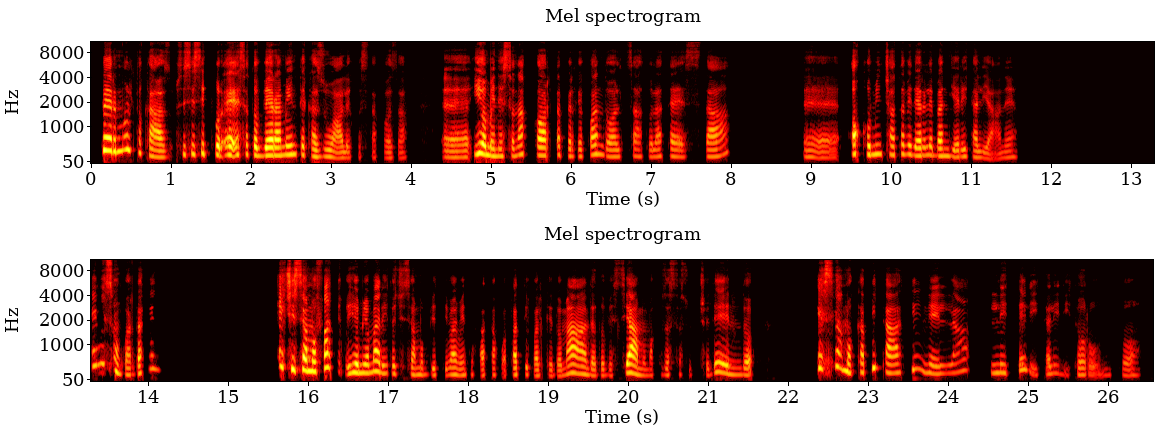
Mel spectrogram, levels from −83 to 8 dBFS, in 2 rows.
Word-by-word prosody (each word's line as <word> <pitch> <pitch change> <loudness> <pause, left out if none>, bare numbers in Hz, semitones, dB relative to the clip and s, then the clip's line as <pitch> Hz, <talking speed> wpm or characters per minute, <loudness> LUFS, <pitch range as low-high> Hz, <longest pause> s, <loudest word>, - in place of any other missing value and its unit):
Per 350 -2 +11
molto 355 -2 -1
cas 180 -9 -2
sì, - - -11
sì, 255 +1 -5
sì 270 +2 -3
pure 245 -2 +5
è 235 - +6
stato 235 -2 +2
veramente 220 +3 +6
casuale 180 -7 -6
questa 160 - -26
cosa. 150 -2 -18 0.4
Ehm, 165 0 -7
io 265 +1 +8
me 215 -4 +1
ne 195 0 -4
sono 205 +3 -6
accorta 230 -2 0
perché 195 -4 -11
quando 240 -4 -4
ho - - -4
alzato 185 0 -12
la 190 +2 -11
testa, 190 - -9 0.9
ehm, 165 -4 -13 0.2
ho 255 - +6
cominciato 245 0 -3
a - - -4
vedere 220 -3 -1
le 230 - -5
bandiere 200 -4 -4
italiane. 165 -2 -13 1.7
E 430 - -4
mi 485 - -6
son 275 - -3
guardata 205 - -6
in 345 - -14 1.5
E 400 - 0
ci 345 -4 +6
siamo 310 -4 +8
fatti 365 +1 +2
io 240 +2 +5
e - - +7
mio 230 0 +1
marito 225 -5 +1
ci 210 - -22
siamo 185 -1 -9
obiettivamente 180 0 -10
fatta 170 +2 -13
qua - - -20
fatti 180 +1 -6
qualche 155 -2 -12
domanda: 195 +3 -2
"Dove 160 -1 -16
siamo? 225 -3 +3
Ma 165 0 -18
cosa 175 0 -17
sta 185 - -25
succedendo?" 185 +1 -5 0.7
E 355 - -1
siamo 330 - -2
capitati 245 +1 -4
nella 235 +4 -11 0.2
Little 235 +5 -11
Italy 210 0 -16
di 190 -3 -28
Toronto, 175 -1 -16
210 Hz, 155 wpm, -22 LUFS, 180-245 Hz, 1.7 s, Per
